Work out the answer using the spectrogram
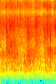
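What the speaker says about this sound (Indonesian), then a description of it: "Tepuk tangan dulu." Brief burst of school audience clapping at an Indonesian elementary school gathering, a short dense patter of many hands with no voices.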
